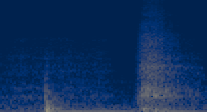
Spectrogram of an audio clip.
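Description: A man's breath into a pulpit microphone, a faint intake shortly before the second, preceded by a soft low thump about half a second in.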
